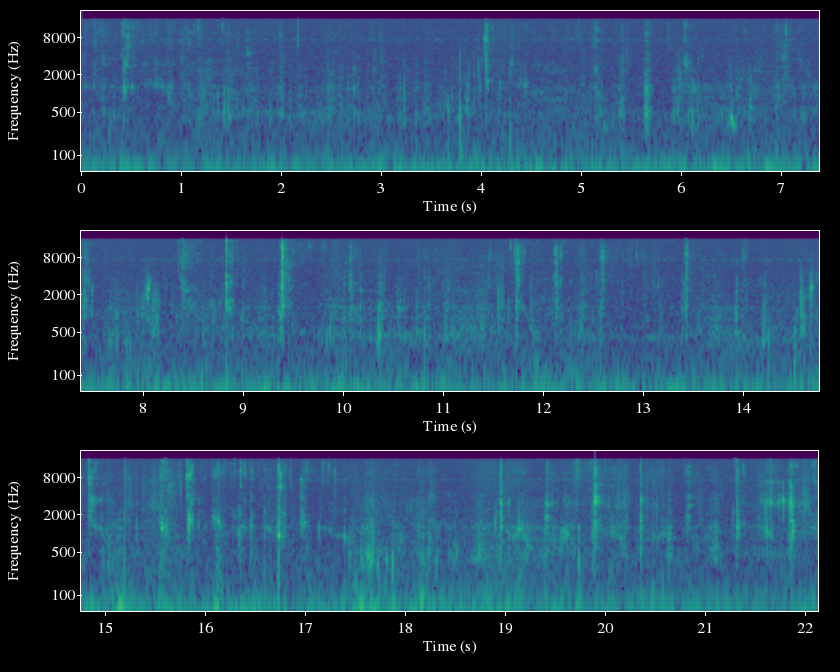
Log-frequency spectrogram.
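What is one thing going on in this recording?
Crunchy food crackles and snaps close by.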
